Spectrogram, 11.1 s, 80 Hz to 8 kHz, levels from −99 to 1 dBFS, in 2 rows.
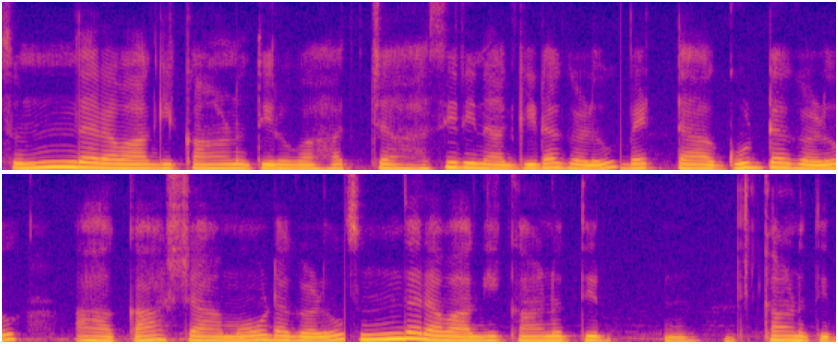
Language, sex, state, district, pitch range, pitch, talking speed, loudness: Kannada, female, Karnataka, Belgaum, 180-210 Hz, 190 Hz, 60 wpm, -17 LUFS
